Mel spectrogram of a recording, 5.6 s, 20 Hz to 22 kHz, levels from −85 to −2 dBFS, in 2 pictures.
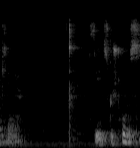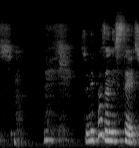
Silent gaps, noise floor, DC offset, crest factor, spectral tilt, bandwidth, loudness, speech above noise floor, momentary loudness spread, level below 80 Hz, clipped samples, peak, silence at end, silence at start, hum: none; -79 dBFS; under 0.1%; 20 dB; -3.5 dB/octave; 15.5 kHz; -41 LUFS; 39 dB; 24 LU; -90 dBFS; under 0.1%; -22 dBFS; 0 s; 0 s; 50 Hz at -75 dBFS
